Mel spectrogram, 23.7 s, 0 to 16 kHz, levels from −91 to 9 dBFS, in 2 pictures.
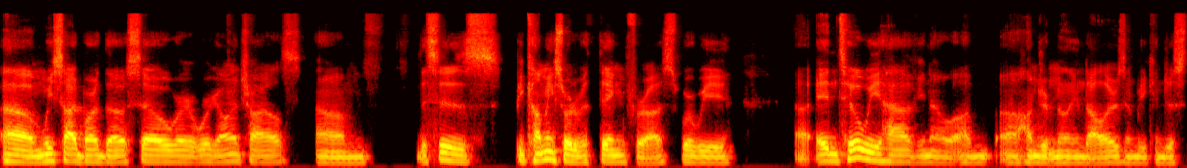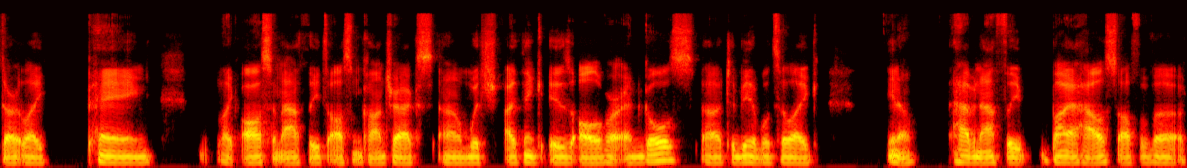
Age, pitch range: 20-39, 85-95 Hz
